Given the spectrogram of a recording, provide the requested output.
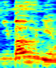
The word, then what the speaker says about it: pneumonia: person in uk who pronounces pneumonia with a p that is shocking isn't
